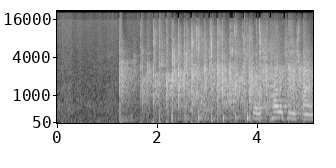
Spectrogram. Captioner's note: applause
